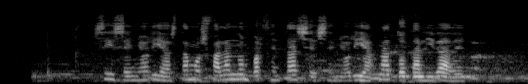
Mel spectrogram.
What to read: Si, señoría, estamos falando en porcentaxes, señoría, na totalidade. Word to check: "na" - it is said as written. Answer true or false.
true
